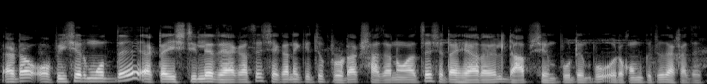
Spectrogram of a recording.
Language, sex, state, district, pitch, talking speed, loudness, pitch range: Bengali, male, West Bengal, Cooch Behar, 115 Hz, 185 wpm, -16 LUFS, 105-130 Hz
